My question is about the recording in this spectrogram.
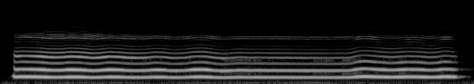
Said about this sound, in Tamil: குட்டி யானை சாய்னா அழத் தொடங்கியது.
